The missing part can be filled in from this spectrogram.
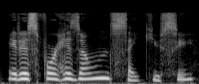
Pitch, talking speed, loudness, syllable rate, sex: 240 Hz, 240 wpm, -17 LUFS, 4.4 syllables/s, female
